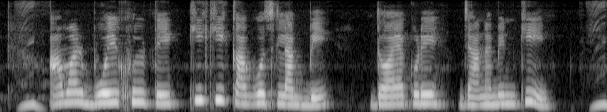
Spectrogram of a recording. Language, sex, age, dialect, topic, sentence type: Bengali, female, 36-40, Northern/Varendri, banking, question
